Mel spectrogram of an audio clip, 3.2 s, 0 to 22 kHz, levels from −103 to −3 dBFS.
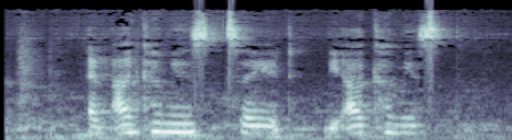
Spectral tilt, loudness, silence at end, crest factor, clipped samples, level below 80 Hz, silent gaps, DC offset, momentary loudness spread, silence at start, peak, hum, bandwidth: -3 dB/octave; -13 LUFS; 0.1 s; 16 dB; 0.1%; -42 dBFS; none; under 0.1%; 13 LU; 0.05 s; 0 dBFS; none; over 20 kHz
